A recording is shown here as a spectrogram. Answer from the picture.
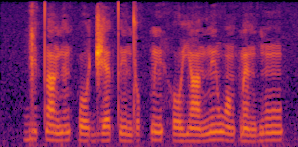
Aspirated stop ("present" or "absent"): absent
